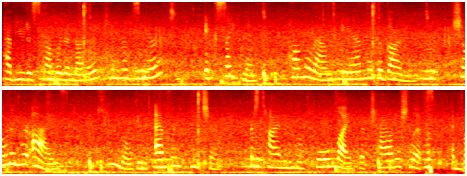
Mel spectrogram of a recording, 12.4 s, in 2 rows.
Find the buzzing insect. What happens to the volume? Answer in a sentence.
The loudness of the buzzing insect stays about the same.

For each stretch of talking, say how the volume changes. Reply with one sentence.
The talking can be heard from 0.0 to 12.3 s, at a steady volume.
